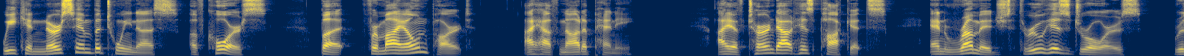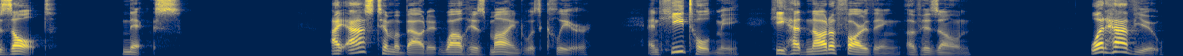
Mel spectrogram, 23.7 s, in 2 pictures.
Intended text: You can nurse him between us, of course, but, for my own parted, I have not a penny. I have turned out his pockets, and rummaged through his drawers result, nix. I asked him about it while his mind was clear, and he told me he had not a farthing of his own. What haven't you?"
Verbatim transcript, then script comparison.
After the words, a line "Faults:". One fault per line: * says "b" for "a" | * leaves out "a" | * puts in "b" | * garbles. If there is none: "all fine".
We can nurse him between us, of course, but, for my own part, I have not a penny. I have turned out his pockets, and rummaged through his drawers result, nix. I asked him about it while his mind was clear, and he told me he had not a farthing of his own. What have you?"
Faults:
* says "We" for "You"
* says "part" for "parted"
* says "have" for "haven't"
